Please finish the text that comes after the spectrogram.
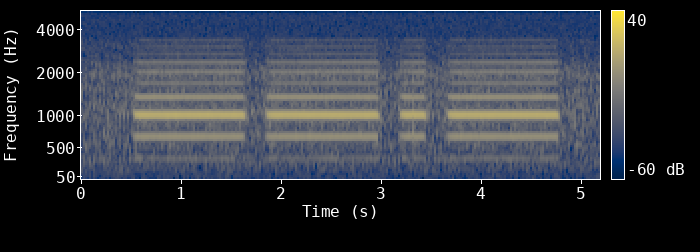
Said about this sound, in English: Trolley Gongs. Crossing Horn.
